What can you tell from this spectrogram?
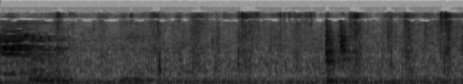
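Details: Horses at a stable in Sami Abdulrahman Park, Erbil, after a fire there was brought under control and firefighters rescued the animals; a harsh whinny early on, then clip-clop of hooves and scattered clatter over steady low rumbling noise.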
